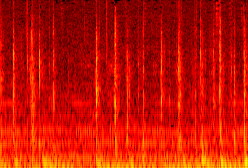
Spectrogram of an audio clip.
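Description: Steady, rapid clatter of keys on a computer keyboard, a dense run of sharp close clicks with a few heavier key strikes, with no voices.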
